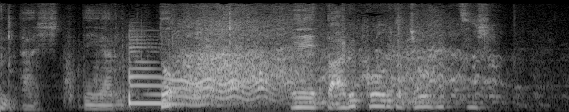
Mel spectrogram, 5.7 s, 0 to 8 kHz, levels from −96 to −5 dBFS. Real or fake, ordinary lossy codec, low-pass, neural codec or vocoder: real; MP3, 48 kbps; 7.2 kHz; none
